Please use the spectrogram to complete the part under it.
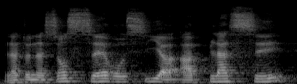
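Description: A man teaching Gregorian chant in a measured, explanatory way, often pausing to hesitate, with short sung examples. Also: mid-range voice, fairly even intonation, fairly bright tone. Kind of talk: spoken lesson with sung examples. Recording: echoey room.

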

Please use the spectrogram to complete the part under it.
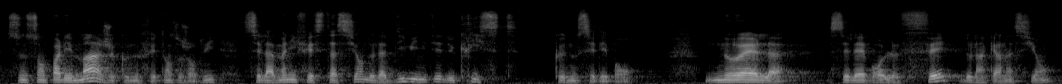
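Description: A man teaching Gregorian chant, explaining each phrase slowly with soft fillers and singing the examples himself. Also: low-pitched, long reverb tail. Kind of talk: chant lesson with sung examples.

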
